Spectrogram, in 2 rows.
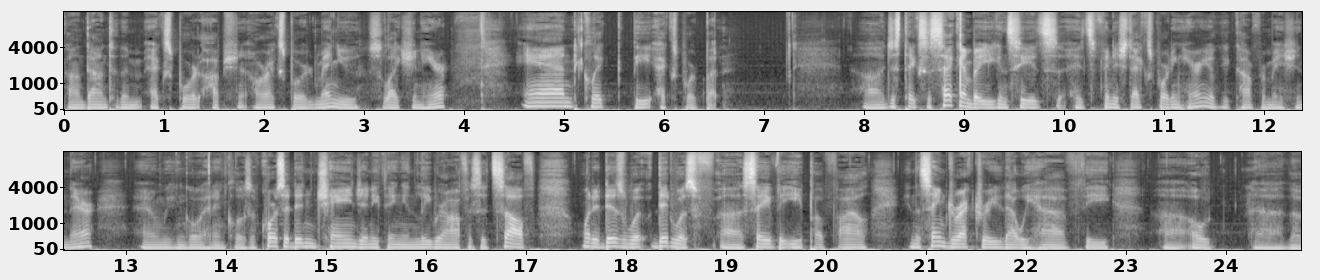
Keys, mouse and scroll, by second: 5.9 click, 13.5 click.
